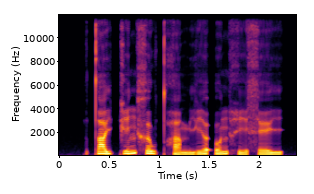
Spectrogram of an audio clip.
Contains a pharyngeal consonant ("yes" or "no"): no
